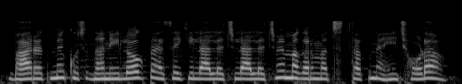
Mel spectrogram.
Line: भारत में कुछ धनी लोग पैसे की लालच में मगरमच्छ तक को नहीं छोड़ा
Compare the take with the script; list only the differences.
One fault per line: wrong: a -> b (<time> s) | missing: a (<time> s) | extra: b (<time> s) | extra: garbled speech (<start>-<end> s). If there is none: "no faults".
extra: लालच (2.3 s)
missing: को (3.6 s)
